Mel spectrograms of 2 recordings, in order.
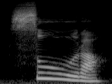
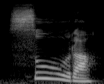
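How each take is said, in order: Both takes have the same delivery.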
